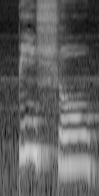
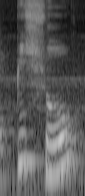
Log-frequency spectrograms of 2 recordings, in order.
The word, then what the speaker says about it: pichou: Pinchou, pinchador, também eu não tenho este N aqui. É pichou, tá?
